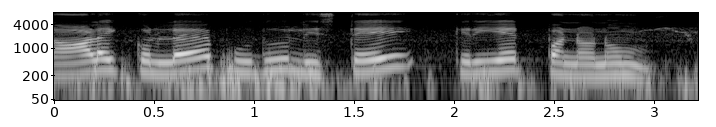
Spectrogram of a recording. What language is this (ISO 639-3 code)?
tam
